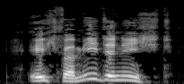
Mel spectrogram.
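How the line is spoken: Toadstool shouting again. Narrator (German): schrie der Giftpilz noch einmal

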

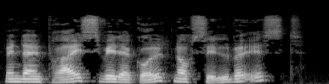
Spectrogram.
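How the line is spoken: Exclaiming. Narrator (German): rief er aus

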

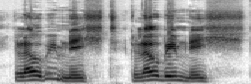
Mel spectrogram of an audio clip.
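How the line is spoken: Called out. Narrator (German): rief er

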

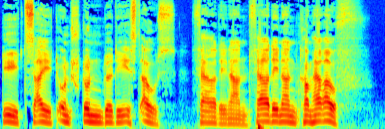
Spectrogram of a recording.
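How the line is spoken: Gruesome devilish call. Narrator (German): der Altteufel rief mit greulicher Stimme

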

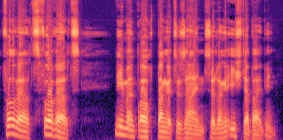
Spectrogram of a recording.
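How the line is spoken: Called out. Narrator (German): der Sonnenkopf ... rief

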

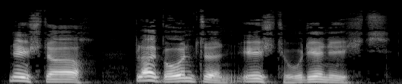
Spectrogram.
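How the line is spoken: Wild animal calling out. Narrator (German): rief das wilde Tier ihm zu

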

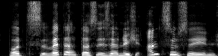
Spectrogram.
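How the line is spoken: Shouting. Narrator (German): schrie Hans, als sie nie trafen

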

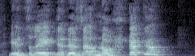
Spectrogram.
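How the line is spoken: Goose screaming. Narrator (German): schrie die Gans

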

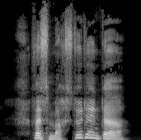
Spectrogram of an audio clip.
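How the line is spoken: Astonished exclamation. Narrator (German): rief Mascha erstaunt

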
